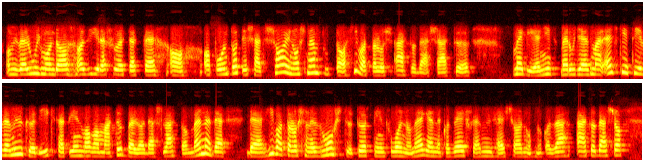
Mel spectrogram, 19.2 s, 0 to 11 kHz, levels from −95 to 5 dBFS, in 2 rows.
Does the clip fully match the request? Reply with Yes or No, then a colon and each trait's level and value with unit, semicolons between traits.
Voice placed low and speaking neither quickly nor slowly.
No: high, 200 Hz; average, 145 wpm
